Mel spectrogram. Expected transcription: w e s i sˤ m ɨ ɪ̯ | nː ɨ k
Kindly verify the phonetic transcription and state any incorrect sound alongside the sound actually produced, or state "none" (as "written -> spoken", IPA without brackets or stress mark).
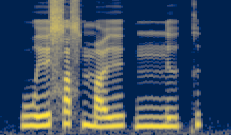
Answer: none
